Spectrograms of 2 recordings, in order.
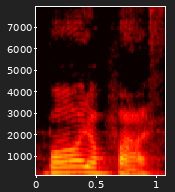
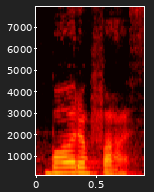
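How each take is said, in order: No difference in how they are said.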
